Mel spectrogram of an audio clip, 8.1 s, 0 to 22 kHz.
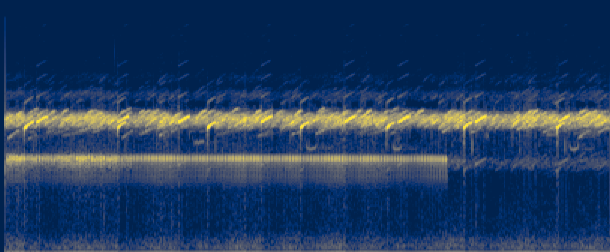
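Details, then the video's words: American toad at the CWRU Farm on April 21, 2016, one of two calling: a steady, even-pitched trill that runs unbroken for about six seconds, then stops, under a dense, higher chorus of repeated chirping calls. "Two American Toads Calling"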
